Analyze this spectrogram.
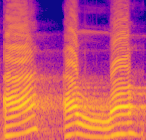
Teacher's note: lamnya lam tafkhim, lam yang kita baca dengan bacaan tebal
